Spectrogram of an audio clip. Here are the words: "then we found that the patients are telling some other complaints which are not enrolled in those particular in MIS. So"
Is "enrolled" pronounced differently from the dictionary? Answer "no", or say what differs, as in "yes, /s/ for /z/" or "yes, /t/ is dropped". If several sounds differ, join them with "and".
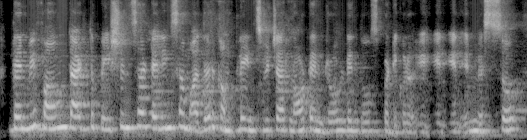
no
